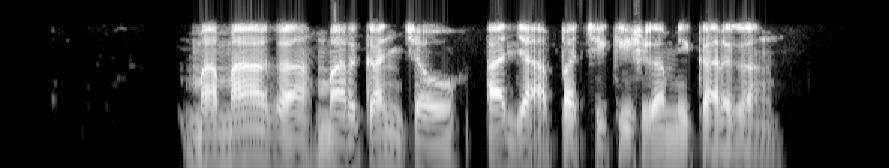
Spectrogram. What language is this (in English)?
Sihuas Ancash Quechua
